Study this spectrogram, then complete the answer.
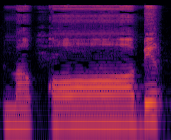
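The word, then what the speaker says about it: مقابر: Zurtumul maqabir. Qaf is also one of the bold letter. Make sure when you will be pronounce any bold letter, you will pronounce that letter with the heavy and strong voice.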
